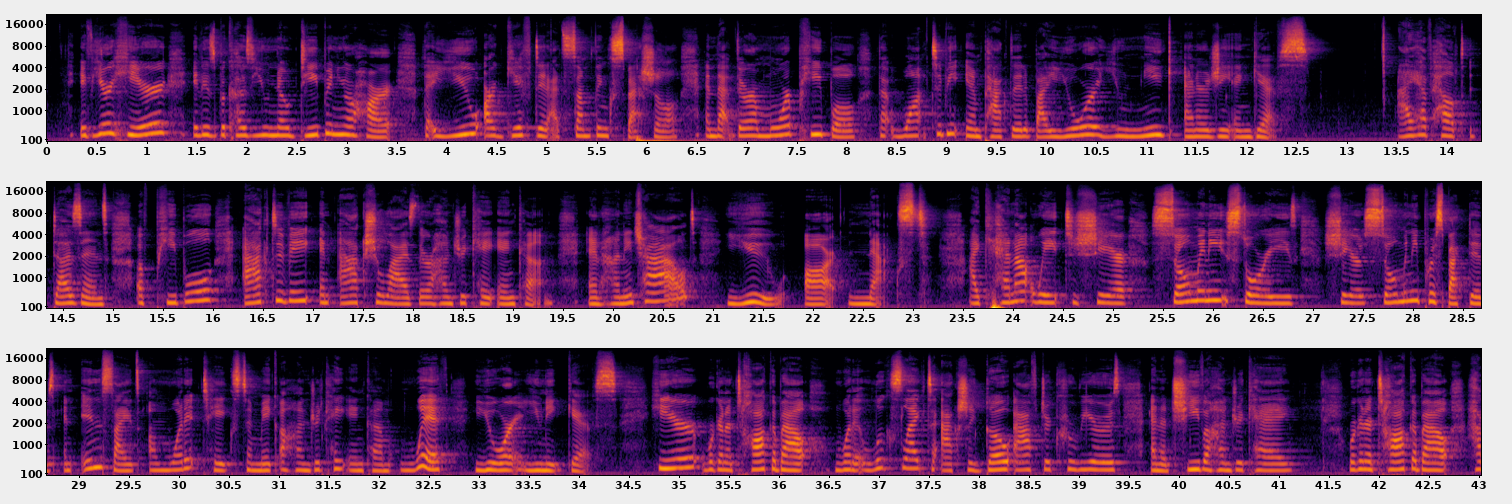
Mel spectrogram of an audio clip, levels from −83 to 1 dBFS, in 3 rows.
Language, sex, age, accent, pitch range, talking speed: English, female, 20-39, American, 205-255 Hz, 145 wpm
